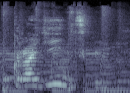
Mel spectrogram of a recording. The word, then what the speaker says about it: український: в нас з вами буде український на голос ставиться на літеру ми з вами не кажемо український Ну ось наприклад я сьогодні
